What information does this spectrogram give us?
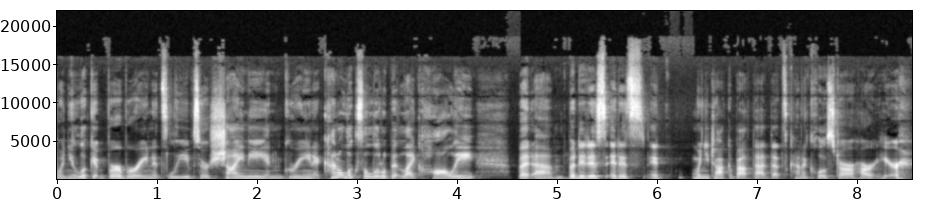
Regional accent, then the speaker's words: Washington, United States; moved away; I'm from Washington State

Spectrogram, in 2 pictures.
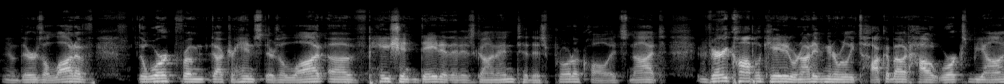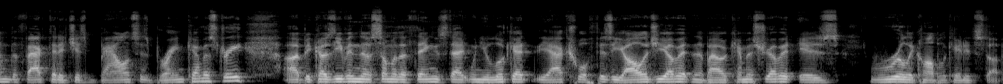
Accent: Superior, Wisconsin, United States; moved away; also born or lived in Duluth, Minnesota; originally from Superior, Wisconsin, but Duluth, Minnesota is right across

